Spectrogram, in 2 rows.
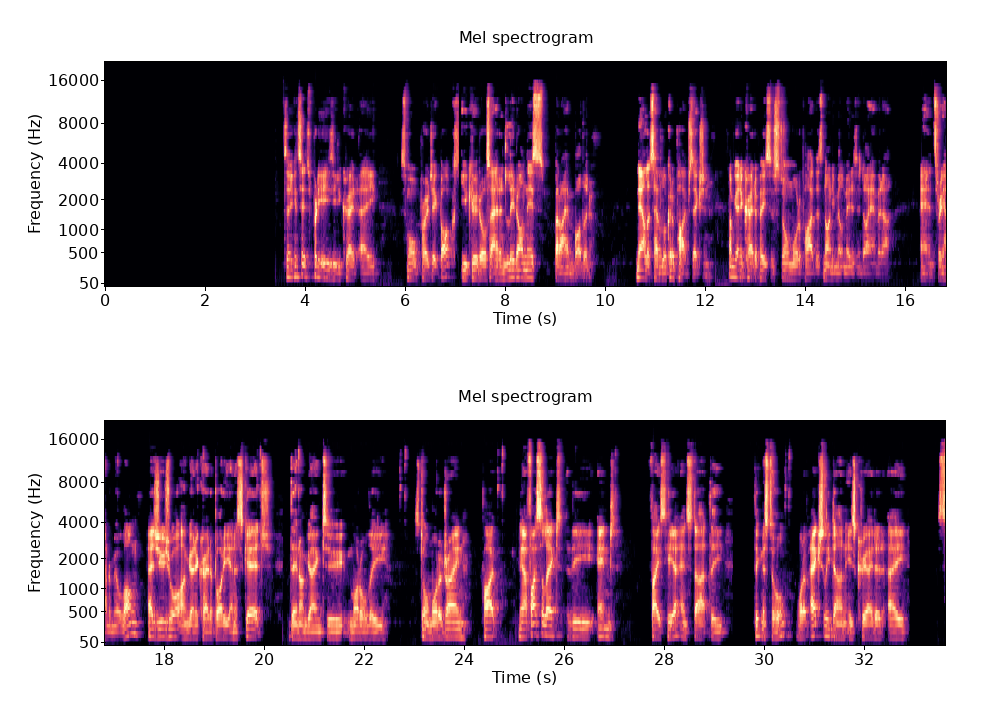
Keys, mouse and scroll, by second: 0.2 click, 0.6 click, 1.1 click, 1.5 click, 2.3 click, 2.5 click, 2.8 click, 3.0 click, 17.8 click, 18.2 click, 18.9 click, 19.3 click, 20.0 click, 20.6 click, 21.1 click, 21.3 click, 21.9 click, 22.4 click, 23.1 KP_9, 23.2 KP_Enter, 24.0 click, 24.5 click, 26.4 click, 29.9 click.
